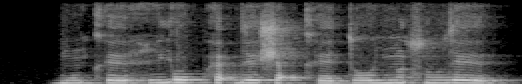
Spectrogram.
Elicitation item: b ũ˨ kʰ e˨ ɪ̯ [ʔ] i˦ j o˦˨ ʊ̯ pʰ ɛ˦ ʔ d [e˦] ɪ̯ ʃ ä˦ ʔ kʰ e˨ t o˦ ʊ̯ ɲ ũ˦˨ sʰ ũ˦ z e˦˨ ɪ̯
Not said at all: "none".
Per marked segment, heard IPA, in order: h, e˦˨

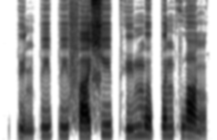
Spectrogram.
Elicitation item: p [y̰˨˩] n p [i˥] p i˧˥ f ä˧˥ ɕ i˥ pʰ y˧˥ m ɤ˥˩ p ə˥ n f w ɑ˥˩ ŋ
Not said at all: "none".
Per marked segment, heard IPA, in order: y̰˨˩, i˧˥

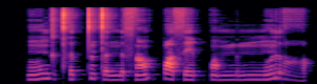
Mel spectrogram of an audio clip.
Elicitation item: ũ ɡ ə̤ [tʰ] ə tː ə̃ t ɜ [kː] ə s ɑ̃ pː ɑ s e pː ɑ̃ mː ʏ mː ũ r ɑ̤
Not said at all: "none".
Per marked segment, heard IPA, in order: tʰ, ŋ

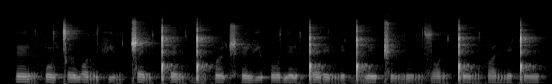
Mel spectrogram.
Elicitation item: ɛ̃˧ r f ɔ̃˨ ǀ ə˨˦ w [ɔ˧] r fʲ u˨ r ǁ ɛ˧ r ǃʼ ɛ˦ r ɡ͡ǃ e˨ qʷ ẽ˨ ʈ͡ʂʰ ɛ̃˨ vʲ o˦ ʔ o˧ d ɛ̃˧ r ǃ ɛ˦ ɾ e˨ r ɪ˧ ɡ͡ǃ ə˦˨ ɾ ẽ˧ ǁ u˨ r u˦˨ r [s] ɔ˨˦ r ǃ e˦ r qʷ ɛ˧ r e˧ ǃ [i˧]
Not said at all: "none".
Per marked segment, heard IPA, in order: ɔ˧, z, ɪ˧

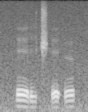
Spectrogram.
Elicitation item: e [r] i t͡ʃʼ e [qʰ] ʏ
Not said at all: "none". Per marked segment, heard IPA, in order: ɾ, ʔ

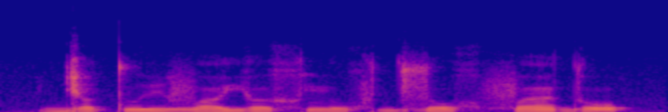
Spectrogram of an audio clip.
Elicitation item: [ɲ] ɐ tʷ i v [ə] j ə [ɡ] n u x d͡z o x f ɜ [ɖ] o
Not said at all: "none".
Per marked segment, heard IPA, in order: ɟ, ɐ, x, d

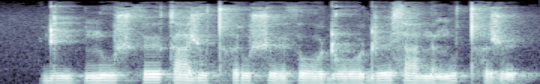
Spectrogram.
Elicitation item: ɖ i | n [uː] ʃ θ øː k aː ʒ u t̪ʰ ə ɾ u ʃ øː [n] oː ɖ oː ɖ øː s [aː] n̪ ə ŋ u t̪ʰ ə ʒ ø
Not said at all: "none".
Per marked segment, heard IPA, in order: uː, θ, aː

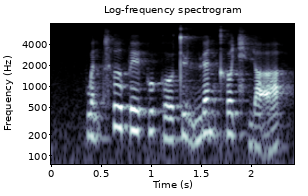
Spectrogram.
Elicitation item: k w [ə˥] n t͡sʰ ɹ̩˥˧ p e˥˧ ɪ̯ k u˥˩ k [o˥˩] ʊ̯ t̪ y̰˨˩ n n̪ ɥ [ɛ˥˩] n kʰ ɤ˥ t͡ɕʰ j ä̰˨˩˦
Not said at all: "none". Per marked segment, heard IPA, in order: ə̰˨˩, o˧˥, ɛ˥˩

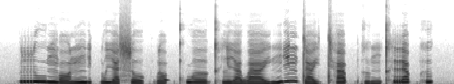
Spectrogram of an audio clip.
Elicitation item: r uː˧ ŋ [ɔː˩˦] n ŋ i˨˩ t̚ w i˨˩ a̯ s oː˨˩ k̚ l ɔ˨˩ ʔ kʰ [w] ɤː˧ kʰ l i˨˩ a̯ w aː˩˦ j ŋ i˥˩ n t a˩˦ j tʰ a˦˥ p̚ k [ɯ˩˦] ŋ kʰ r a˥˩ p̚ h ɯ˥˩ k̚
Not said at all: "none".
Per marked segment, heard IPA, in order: ɔː˩˦, w, ɯ˩˦

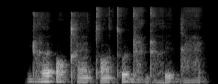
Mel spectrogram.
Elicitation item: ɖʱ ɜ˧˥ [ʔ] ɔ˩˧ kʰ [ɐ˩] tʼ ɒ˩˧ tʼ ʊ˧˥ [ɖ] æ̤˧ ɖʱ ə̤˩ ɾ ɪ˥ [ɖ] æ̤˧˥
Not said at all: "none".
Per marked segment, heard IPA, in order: ʔ, æ˩, ɖ, ɡ

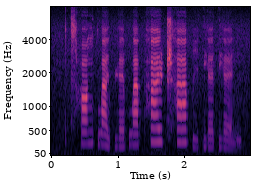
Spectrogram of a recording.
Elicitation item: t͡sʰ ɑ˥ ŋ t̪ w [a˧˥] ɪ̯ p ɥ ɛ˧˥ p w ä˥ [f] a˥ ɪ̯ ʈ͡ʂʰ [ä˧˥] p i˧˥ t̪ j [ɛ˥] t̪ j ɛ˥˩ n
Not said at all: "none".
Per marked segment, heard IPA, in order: a˥˩, pʰ, ä˥, ɛ˥

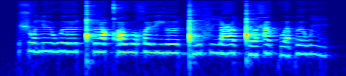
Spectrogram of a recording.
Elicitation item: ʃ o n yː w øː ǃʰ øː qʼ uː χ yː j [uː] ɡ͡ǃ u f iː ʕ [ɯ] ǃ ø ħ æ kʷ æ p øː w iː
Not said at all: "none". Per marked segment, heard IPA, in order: øː, ɯ

